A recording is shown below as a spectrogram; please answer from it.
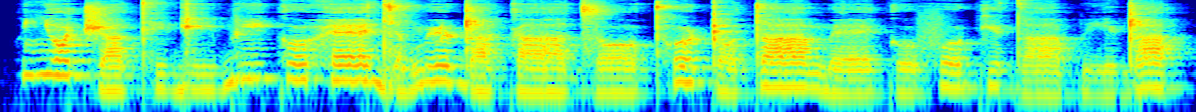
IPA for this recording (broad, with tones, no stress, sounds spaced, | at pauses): ʎ ɔ˥ t͡ʃ a˩ t̪ʰ i˩ ɡ iː˩ b iː˥ k o˥ h ɛː˥ dʲ a˩ m ʏː˥ ɖ a˩ k aː˩ d͡z ɔː˩ t̪ʰ o˥ ʈ ɔ˩ t aː˥ m ɛː˩ k o˩ f o˥ kʲ ə˥ d̪ aː˩ p iː˩ ɖ a˥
